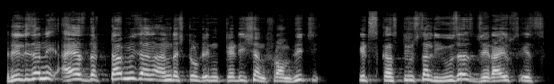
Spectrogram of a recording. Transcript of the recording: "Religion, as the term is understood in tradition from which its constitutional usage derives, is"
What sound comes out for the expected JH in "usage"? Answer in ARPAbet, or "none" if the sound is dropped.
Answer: Z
